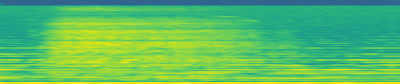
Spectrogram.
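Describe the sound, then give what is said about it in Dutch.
One deep, soft inhalation during a guided breathing exercise, an airy breath drawn in for about a second and quiet overall, over a steady low hum. “En dan wil ik graag nog dat we even een aantal keer samen diep inademen om dan rustig deze oefening af te sluiten. Adem in.”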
